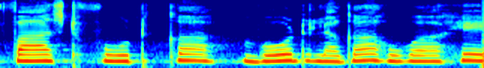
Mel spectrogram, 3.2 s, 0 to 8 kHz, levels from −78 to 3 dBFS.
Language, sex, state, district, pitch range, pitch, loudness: Hindi, female, Madhya Pradesh, Bhopal, 220-235 Hz, 230 Hz, -16 LUFS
